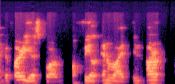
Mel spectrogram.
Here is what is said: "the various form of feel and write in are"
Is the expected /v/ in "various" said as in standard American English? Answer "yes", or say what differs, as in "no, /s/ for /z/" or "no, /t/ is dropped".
no, /f/ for /v/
